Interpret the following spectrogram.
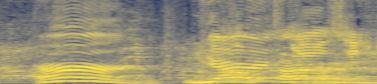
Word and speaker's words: earn: is with a you it's so earn you saying yearn for no reason yearn as a y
